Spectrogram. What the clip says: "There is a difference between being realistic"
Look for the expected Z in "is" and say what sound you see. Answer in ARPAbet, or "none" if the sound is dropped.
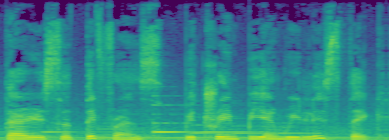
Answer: S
